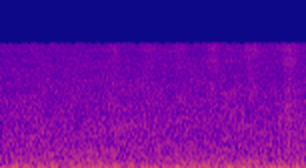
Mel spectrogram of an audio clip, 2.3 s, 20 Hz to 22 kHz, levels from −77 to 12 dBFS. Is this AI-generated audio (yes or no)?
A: yes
